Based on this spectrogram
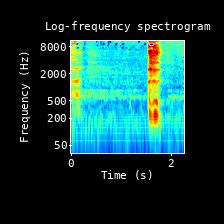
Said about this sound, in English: I don't want to talk, so maybe I pretend I have a cough or something.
